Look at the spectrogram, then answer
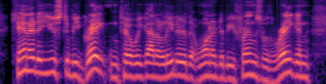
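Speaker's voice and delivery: ordinary talk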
